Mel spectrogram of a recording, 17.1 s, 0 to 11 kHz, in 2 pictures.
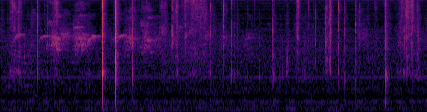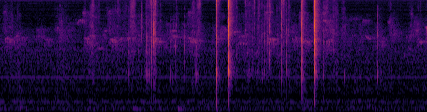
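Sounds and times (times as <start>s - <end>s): sharp plastic clicks: 11.1s - 15.4s.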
